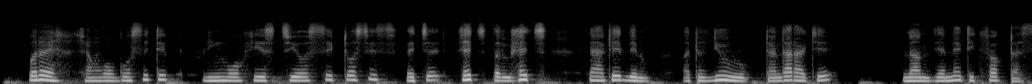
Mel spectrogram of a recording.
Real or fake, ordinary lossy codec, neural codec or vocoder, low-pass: fake; none; codec, 16 kHz, 0.5 kbps, FunCodec, trained on Chinese and English, 25 frames a second; 7.2 kHz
